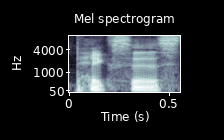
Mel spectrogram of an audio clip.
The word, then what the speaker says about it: PYXIS: Yeah, which is pronounced PYXIS.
